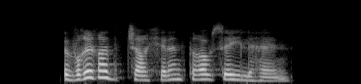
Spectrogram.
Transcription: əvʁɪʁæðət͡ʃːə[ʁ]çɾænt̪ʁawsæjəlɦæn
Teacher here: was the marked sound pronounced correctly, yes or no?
yes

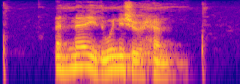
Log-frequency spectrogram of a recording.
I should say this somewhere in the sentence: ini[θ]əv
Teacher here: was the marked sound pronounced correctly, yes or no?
no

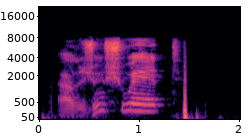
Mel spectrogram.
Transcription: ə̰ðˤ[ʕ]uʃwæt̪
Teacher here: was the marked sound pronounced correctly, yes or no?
no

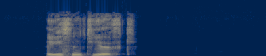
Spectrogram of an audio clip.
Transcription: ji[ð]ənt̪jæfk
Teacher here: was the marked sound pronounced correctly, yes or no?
no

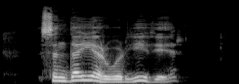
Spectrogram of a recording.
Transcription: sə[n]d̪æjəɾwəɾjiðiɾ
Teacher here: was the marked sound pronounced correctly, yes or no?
yes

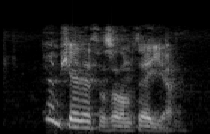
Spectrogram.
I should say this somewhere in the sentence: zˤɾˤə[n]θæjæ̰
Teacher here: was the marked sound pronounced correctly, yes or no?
no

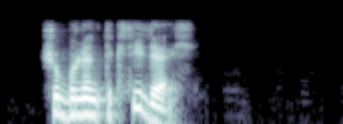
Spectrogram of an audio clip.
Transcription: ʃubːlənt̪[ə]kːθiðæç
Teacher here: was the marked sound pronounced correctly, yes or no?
yes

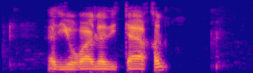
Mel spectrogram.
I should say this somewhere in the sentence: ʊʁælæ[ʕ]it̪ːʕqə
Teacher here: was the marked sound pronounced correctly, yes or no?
no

